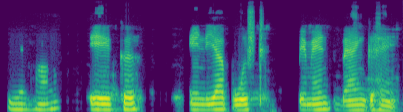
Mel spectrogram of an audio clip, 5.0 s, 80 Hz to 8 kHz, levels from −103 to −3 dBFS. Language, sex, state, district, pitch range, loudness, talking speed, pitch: Hindi, male, Bihar, Lakhisarai, 140-155 Hz, -16 LUFS, 85 wpm, 150 Hz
